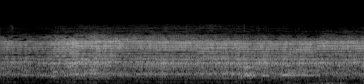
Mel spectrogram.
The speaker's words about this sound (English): For the first time, a radio was used to conduct a sea rescue, and so the sound you get for that is radio static. Sounds scary.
